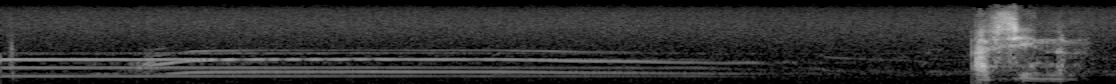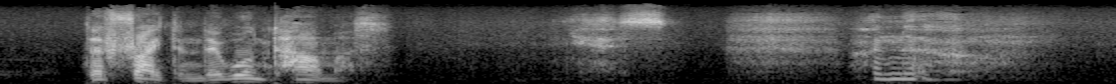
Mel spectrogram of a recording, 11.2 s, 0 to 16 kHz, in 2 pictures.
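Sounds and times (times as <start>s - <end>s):
wolf howling: 0.0s - 5.7s
speech: 4.9s - 7.6s, 9.9s - 10.5s.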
